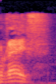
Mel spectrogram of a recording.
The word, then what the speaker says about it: Ralph: Rafe Fiennes. Oh, say Rafe. it how it's Say it how it's spelt. Say it how Ralph.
